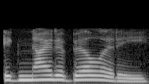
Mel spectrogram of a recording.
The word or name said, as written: ignitability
